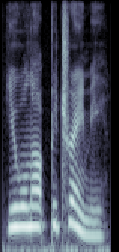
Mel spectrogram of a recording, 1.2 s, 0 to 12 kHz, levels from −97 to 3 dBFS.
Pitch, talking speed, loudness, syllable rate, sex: 215 Hz, 250 wpm, -13 LUFS, 5.9 syllables/s, female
